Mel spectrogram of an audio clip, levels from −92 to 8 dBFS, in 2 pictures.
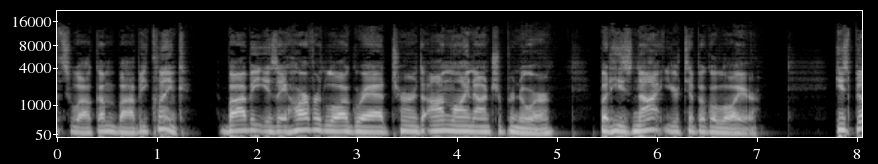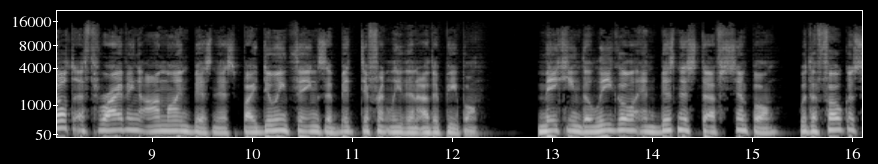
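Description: It's a speech clip with channel delay (comb filtering) running the whole way through. One channel lags the other by something like a millisecond and a half, and once the two are folded to mono the shared content cancels at evenly spaced frequencies. The first notch sits somewhere around 300 Hz and the rest repeat up the spectrum, which gives the speech that hollow, phasey quality from start to finish.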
